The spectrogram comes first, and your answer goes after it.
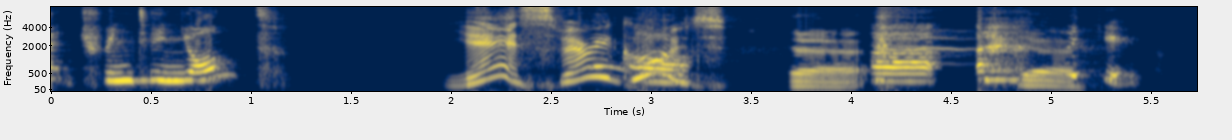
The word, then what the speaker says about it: Trintignant: Trintignant?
